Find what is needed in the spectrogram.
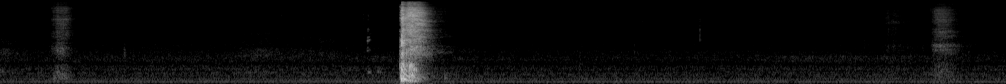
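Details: Three sneezes in a quiet room, one loud and two softer, each a sharp burst of air; the sneezer is marked (f), possibly female.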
